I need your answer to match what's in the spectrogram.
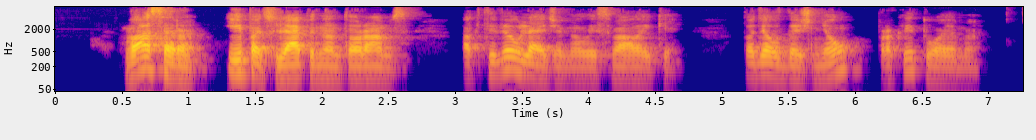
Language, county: Lithuanian, Vilnius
